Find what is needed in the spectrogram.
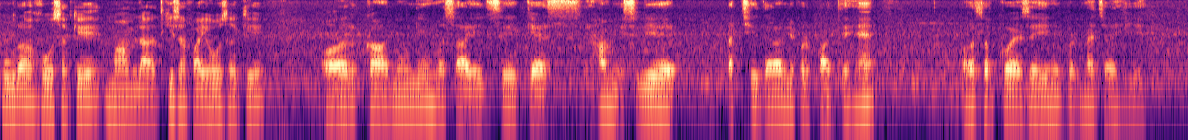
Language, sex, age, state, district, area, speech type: Urdu, male, 18-30, Delhi, East Delhi, rural, spontaneous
